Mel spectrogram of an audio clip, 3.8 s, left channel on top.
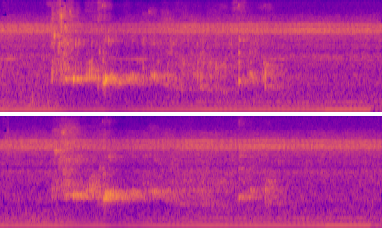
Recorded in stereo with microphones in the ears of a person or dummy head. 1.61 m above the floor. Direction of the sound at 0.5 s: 75° left (ahead or behind).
